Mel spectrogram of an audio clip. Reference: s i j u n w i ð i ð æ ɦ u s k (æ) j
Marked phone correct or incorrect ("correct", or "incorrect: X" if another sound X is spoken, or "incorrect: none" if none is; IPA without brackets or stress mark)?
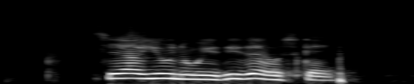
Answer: correct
